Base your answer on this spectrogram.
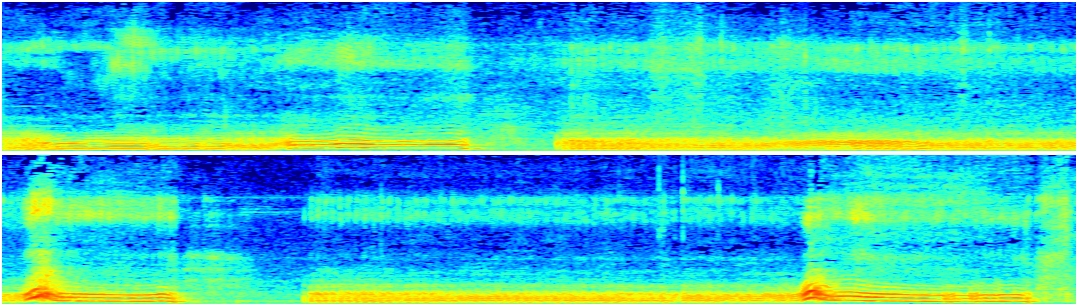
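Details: Female Tibetan Spaniel kept as a pet, protecting a toy she has grabbed: sustained grumbling growls broken by rising whiny howl-like notes with clear harmonics, a couple of sharper yelping onsets, and brief quiet gaps between bouts.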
